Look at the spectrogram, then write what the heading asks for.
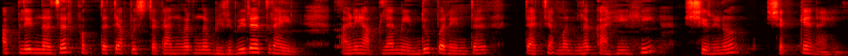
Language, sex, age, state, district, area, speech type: Marathi, female, 60+, Maharashtra, Kolhapur, urban, spontaneous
